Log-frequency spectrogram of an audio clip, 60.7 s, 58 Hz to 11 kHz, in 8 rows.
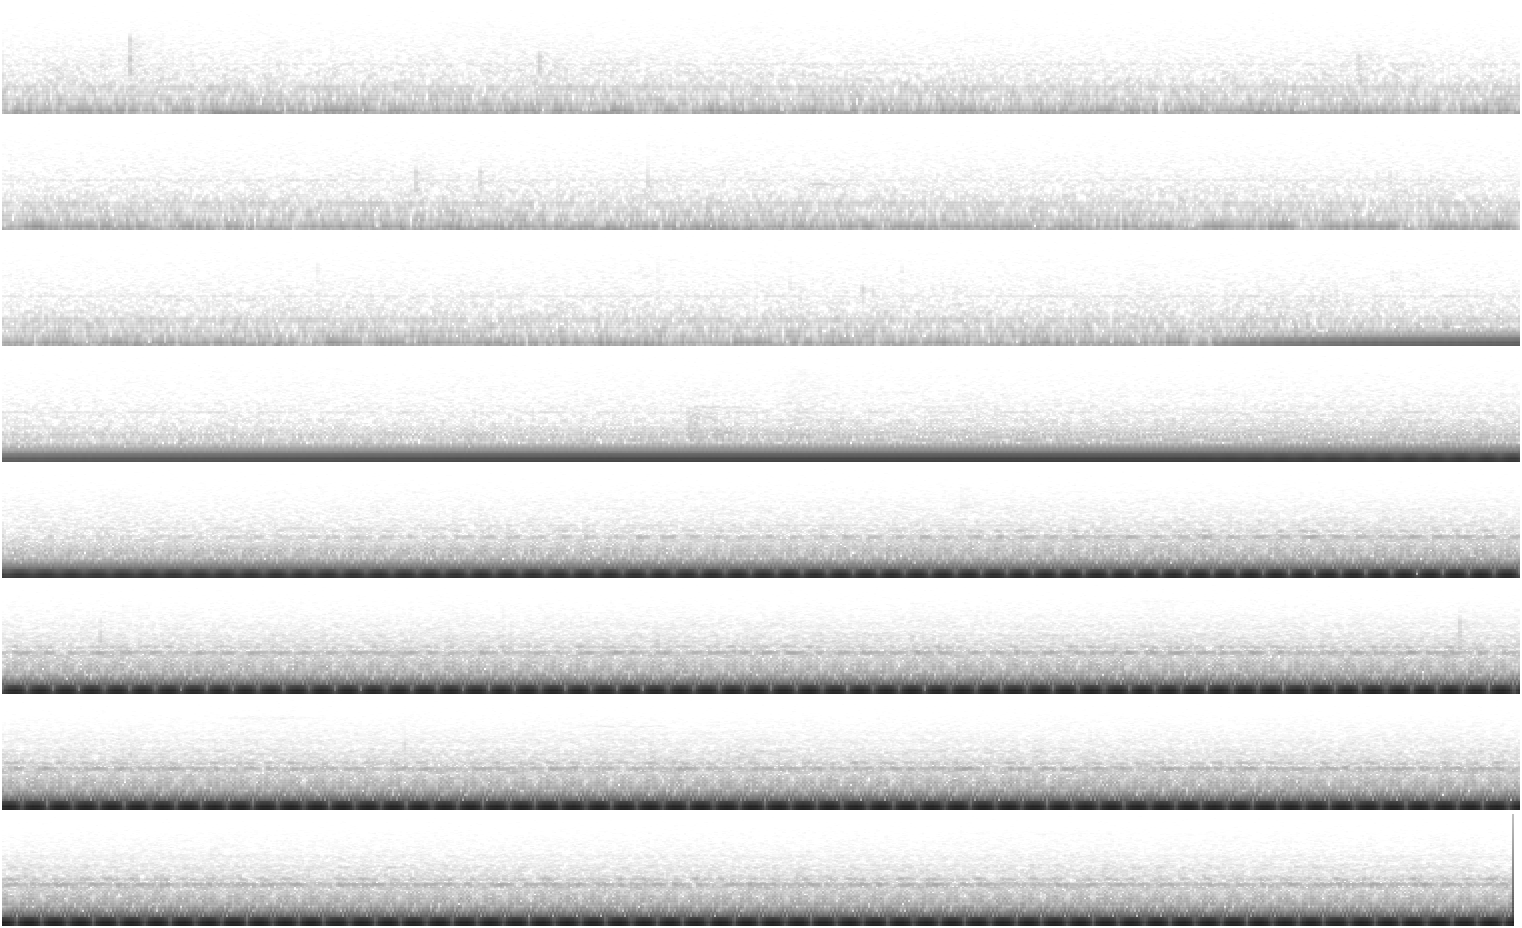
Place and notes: fröndenberg, niederheide, garage of family harms
third recording of the sound and light installation of finnbogi petursson in the garage of the family harms - here interrupted by spontaneous laughter of the families son.
9 April 2010, ~17:00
